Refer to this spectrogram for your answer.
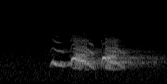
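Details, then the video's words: Fox from a courting pair roaming a forested mountain early in the year, giving the "wow wow wow" mating-season bark: two or three quick, hoarse, rising-and-falling barks run together in under a second, against a quiet background. "FOX MATING BEHAVIOR: The "WOW WOW WOW" BARK of AMOROUS FOXES"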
